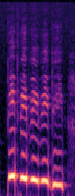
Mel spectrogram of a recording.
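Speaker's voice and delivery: high mimicked electronic beeps; keypad beeps. Punching in the code with high beeps. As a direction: beep like a door keypad.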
